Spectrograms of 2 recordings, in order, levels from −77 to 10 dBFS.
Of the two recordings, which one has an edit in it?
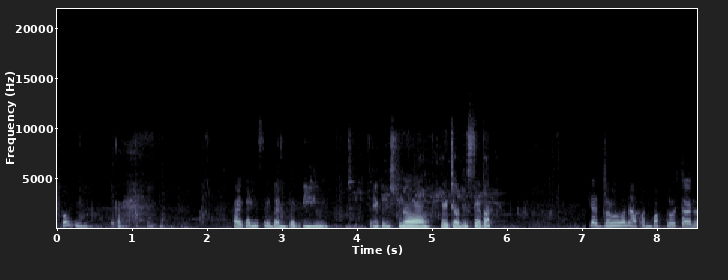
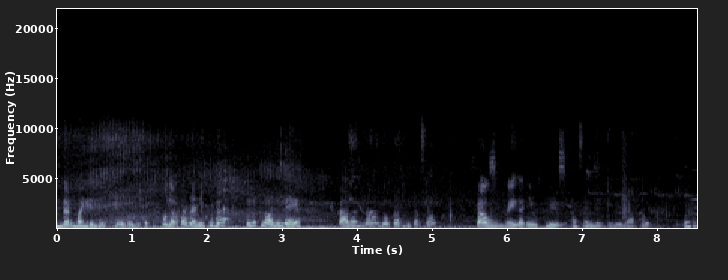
first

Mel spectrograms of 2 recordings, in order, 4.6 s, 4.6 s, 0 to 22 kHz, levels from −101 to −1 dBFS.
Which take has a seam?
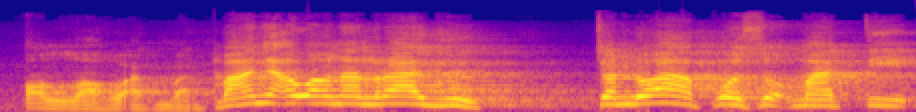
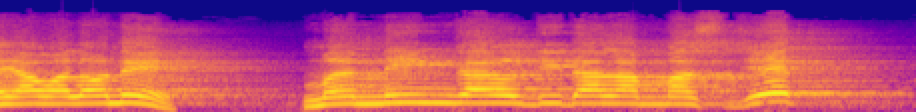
first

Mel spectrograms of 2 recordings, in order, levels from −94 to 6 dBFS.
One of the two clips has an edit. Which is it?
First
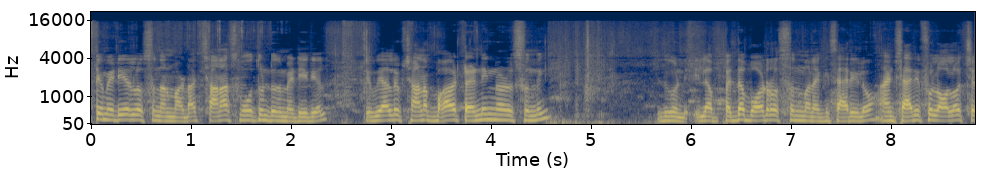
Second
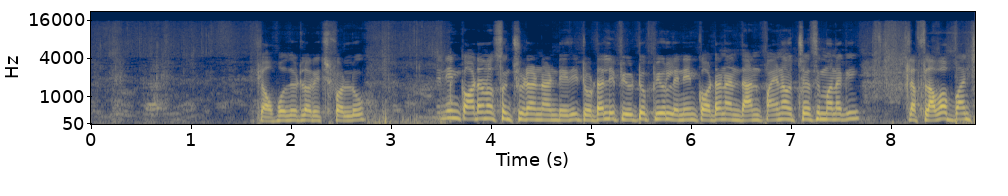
second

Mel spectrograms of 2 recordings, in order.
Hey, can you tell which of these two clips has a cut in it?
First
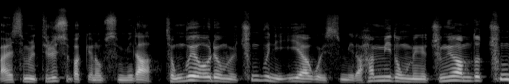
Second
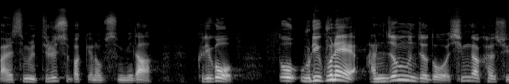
first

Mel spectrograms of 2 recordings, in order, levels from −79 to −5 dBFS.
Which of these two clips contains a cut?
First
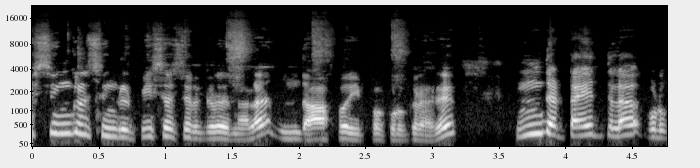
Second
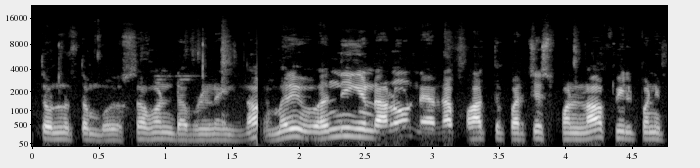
second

